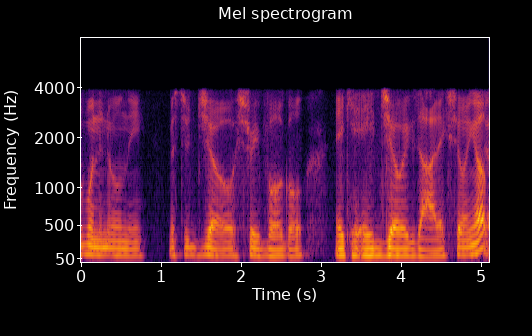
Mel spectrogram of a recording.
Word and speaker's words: Schreibvogel: Yes, I like how you pronounce his last name. Very good. – I think it's it. Schreibvogel or Schreibvogel. – Tomato, tomato, but I'm glad you didn't stumble all over it.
